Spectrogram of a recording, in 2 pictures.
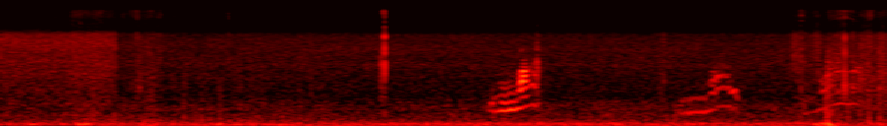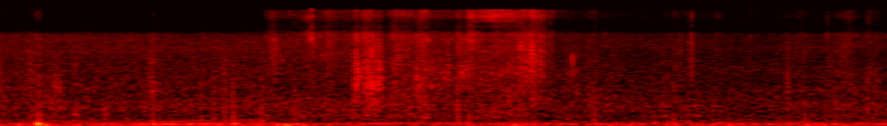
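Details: Maine Coon cat Buster outdoors in a forest on a late-summer day, searching for chanterelle mushrooms; three short, rising chirp-like meows in quick succession near the middle, faint against rustling and a steady outdoor hiss.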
